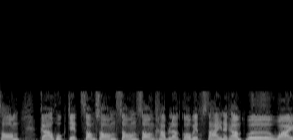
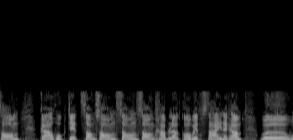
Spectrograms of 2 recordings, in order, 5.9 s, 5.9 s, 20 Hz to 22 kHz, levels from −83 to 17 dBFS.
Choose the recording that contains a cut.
first; 1 cut; at 4.9 s

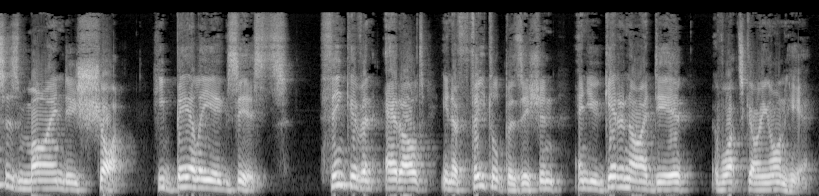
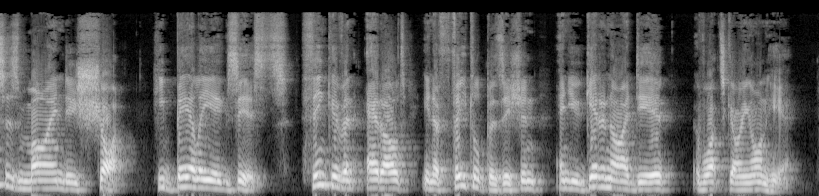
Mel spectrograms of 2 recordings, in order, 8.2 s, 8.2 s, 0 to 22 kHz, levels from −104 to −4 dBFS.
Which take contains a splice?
second; 1 cut; at 3.0 s

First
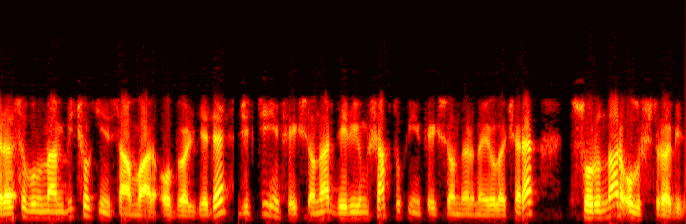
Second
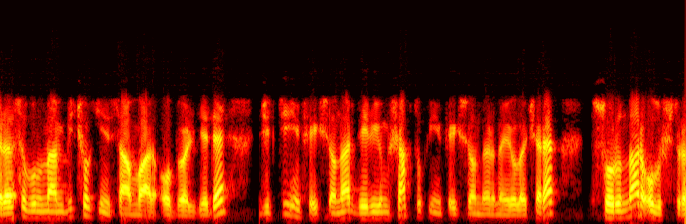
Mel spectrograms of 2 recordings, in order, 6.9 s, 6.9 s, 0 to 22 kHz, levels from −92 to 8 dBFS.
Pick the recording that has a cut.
first; 1 cut; at 2.3 s

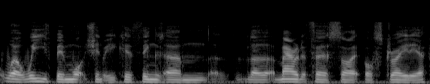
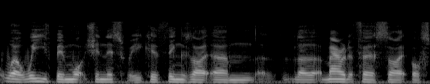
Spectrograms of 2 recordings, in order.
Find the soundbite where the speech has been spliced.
first; 2 cuts; at 1.0 s, 1.6 s

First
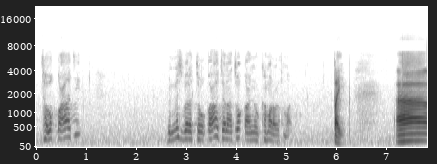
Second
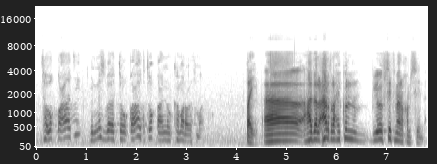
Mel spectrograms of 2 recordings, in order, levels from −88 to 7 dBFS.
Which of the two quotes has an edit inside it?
second; 3 cuts; at 1.0 s, 2.1 s, 4.5 s

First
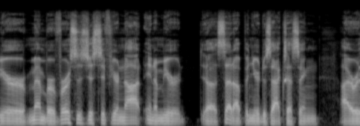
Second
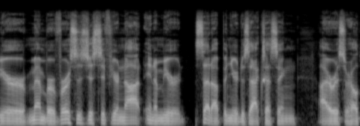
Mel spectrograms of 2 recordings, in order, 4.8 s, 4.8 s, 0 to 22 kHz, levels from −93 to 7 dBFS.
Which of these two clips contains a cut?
second; 1 cut; at 2.6 s

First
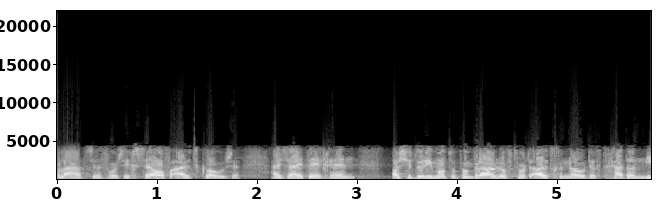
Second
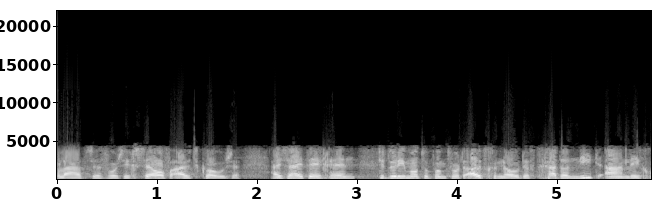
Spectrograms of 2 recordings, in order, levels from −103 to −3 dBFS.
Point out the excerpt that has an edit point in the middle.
second; 2 cuts; at 3.2 s, 3.9 s

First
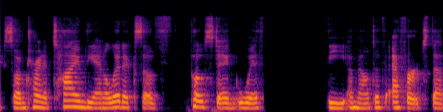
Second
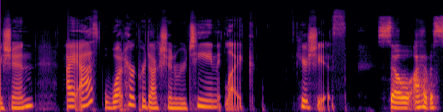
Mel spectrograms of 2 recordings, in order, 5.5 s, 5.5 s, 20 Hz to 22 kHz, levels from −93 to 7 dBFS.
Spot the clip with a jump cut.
second; 3 cuts; at 1.2 s, 1.7 s, 2.8 s

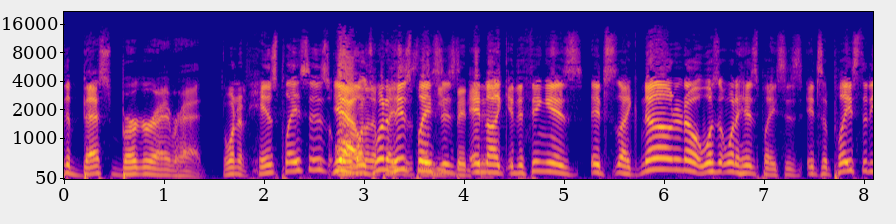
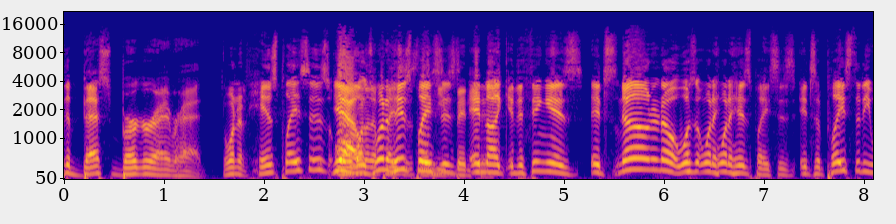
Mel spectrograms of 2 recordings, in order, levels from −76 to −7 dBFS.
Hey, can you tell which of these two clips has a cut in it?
second; 2 cuts; at 5.5 s, 6.5 s

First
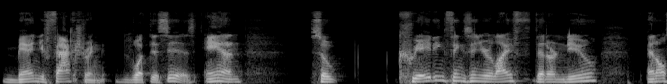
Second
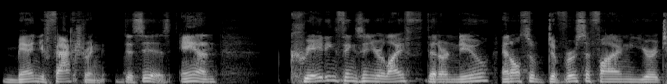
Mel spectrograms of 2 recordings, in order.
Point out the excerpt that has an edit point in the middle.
second; 3 cuts; at 1.2 s, 2.8 s, 5.0 s

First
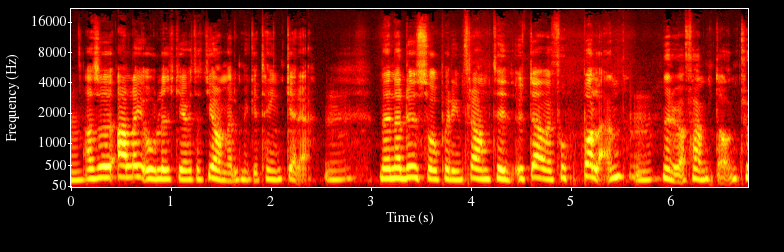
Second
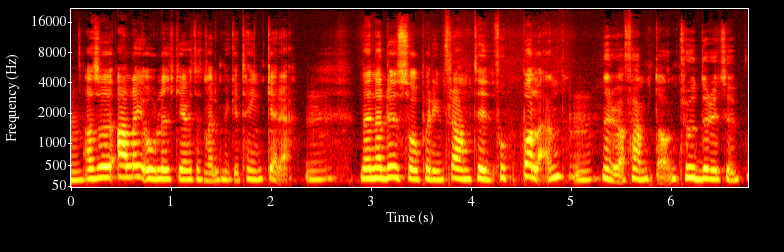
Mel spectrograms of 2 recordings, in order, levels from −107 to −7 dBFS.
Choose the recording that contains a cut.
second; 2 cuts; at 1.3 s, 4.2 s

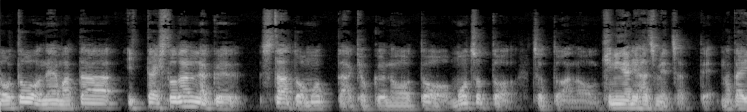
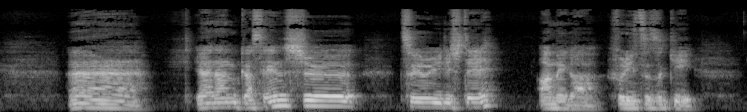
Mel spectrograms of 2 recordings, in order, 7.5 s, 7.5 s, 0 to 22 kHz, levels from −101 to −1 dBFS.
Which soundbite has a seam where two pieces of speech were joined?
first; 1 cut; at 5.3 s

